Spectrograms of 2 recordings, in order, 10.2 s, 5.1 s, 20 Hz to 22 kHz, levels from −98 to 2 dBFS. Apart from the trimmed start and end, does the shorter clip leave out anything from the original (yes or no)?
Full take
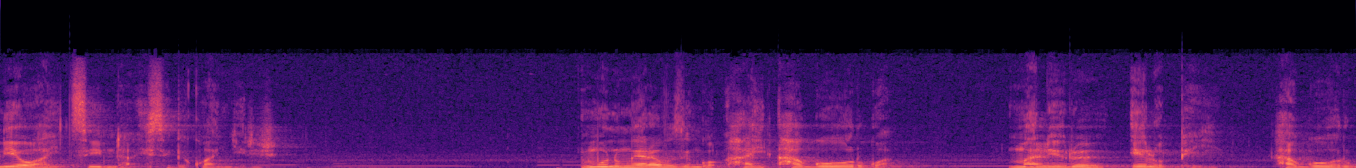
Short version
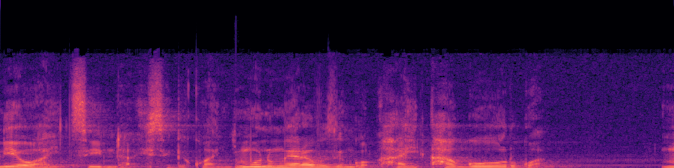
yes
